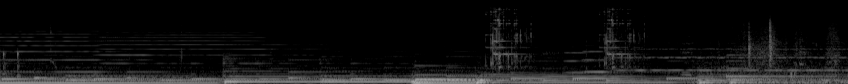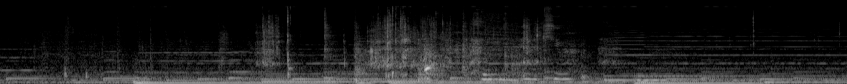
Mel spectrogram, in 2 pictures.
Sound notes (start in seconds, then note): 0.0 evil music; 6.0 ice filling glass; 11.9 ice dropping into juice; 13.1 Veronica giggles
